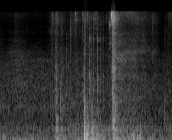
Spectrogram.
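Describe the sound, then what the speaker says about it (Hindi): A house door swung shut with a dull, close thump and a short rattle of the latch, after some shuffling and handling noise and followed by faint movement. "दरवाज़ा बंद करते हैं"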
